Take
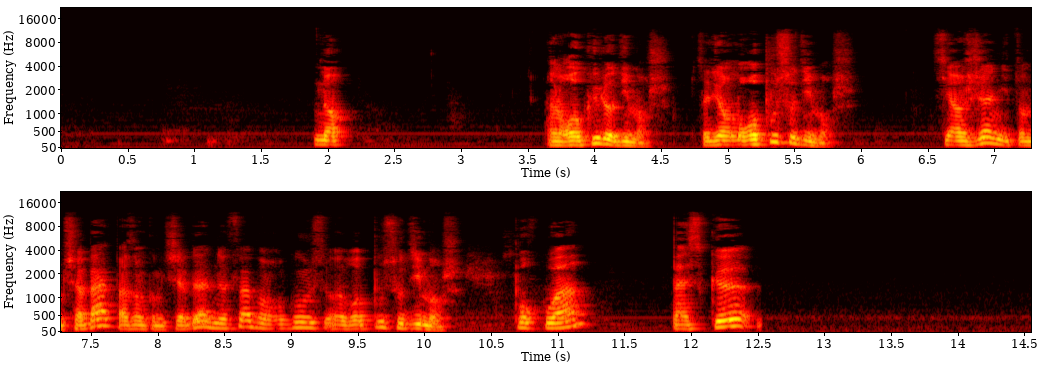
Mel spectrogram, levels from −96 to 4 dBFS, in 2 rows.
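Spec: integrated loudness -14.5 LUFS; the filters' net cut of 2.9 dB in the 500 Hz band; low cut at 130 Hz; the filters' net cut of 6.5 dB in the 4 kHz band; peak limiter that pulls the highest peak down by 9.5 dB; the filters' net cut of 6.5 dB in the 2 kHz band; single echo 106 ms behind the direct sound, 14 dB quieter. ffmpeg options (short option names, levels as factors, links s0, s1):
-af "highpass=130,equalizer=f=500:t=o:g=-3.5,equalizer=f=2000:t=o:g=-8.5,equalizer=f=4000:t=o:g=-5,alimiter=level_in=1.06:limit=0.0631:level=0:latency=1,volume=0.944,aecho=1:1:106:0.2,volume=14.1"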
